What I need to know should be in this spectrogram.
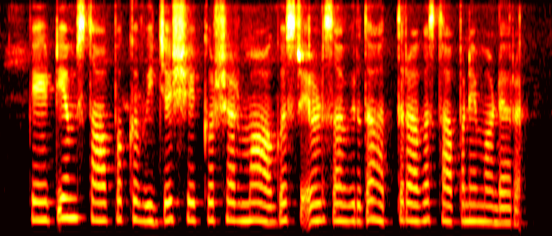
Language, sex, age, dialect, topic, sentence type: Kannada, female, 31-35, Dharwad Kannada, banking, statement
